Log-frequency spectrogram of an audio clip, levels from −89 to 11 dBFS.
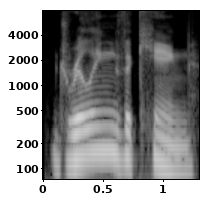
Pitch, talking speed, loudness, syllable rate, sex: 130 Hz, 140 wpm, -17 LUFS, 4.0 syllables/s, male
